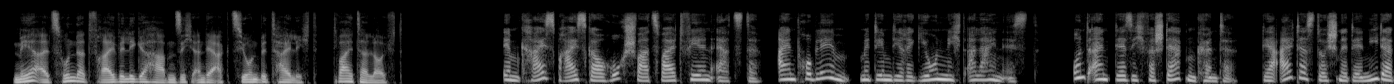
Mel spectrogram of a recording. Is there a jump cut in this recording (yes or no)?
yes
